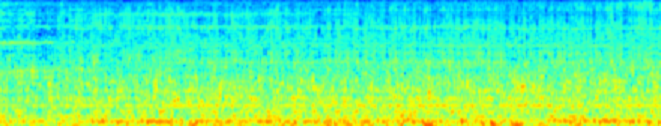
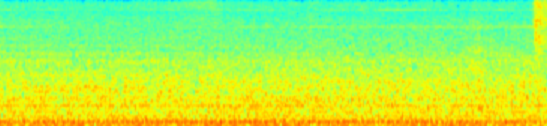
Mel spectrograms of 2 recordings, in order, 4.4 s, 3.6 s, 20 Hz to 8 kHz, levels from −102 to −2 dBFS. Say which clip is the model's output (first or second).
first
